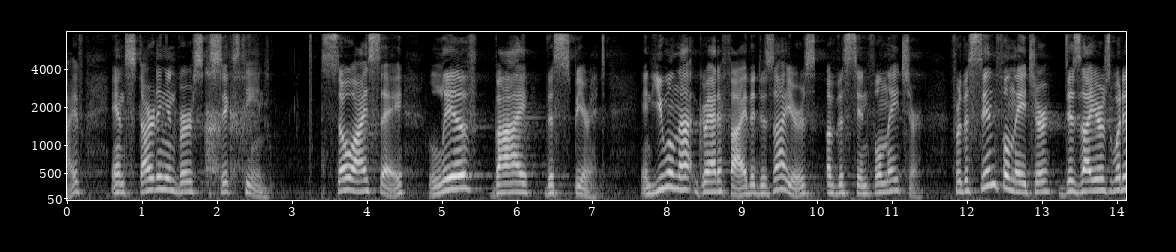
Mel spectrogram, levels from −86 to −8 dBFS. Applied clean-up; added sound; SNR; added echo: none; Breathing; 14 dB; none.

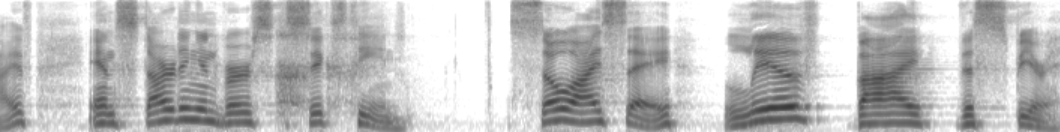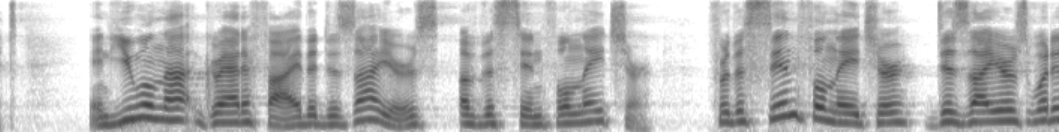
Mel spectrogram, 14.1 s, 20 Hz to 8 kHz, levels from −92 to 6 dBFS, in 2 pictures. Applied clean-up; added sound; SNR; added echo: neural mask model RNNoise.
